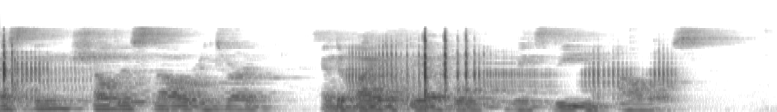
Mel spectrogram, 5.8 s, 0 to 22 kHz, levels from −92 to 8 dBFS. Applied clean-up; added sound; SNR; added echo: classical method WPE with log-MMSE.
